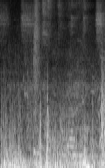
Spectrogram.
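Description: Riding in a spinning Huss Break Dance fairground ride: a loud, dense mix of the ride's music and voices over a heavy low rumble of the ride in motion.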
